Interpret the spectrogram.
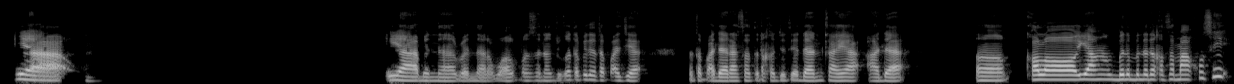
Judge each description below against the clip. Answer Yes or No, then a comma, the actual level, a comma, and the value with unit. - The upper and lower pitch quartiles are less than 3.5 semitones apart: No, average, 4.6 semitones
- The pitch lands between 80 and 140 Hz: No, high, 190 Hz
